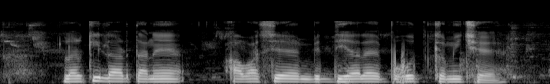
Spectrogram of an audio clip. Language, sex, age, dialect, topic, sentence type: Magahi, male, 18-24, Northeastern/Surjapuri, banking, statement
